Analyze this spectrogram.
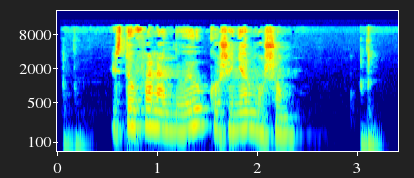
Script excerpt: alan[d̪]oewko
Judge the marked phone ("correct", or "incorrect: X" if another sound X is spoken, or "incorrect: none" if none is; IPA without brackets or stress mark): correct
